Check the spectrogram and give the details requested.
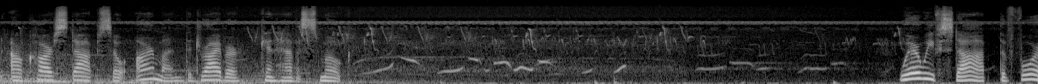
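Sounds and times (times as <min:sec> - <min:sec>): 
speech: 0:00.0 - 0:03.6, 0:09.0 - 0:10.3
bird chirps: 0:00.0 - 0:10.1
steady high insect whine: 0:00.0 - 0:10.3
gibbons calling in a distant forest: 0:02.7 - 0:09.0.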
